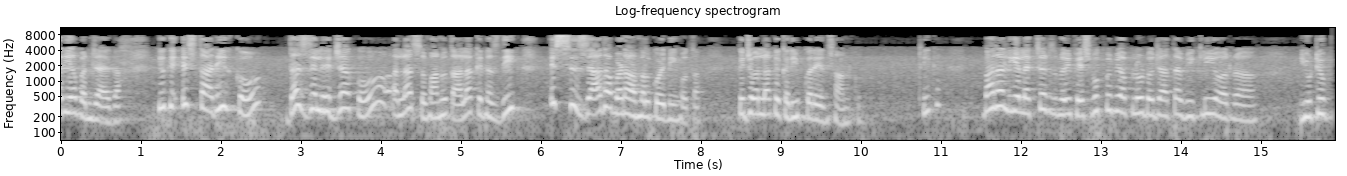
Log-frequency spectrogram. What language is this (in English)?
Urdu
